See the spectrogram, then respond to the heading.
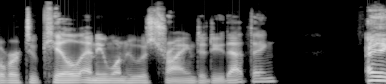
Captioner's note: none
